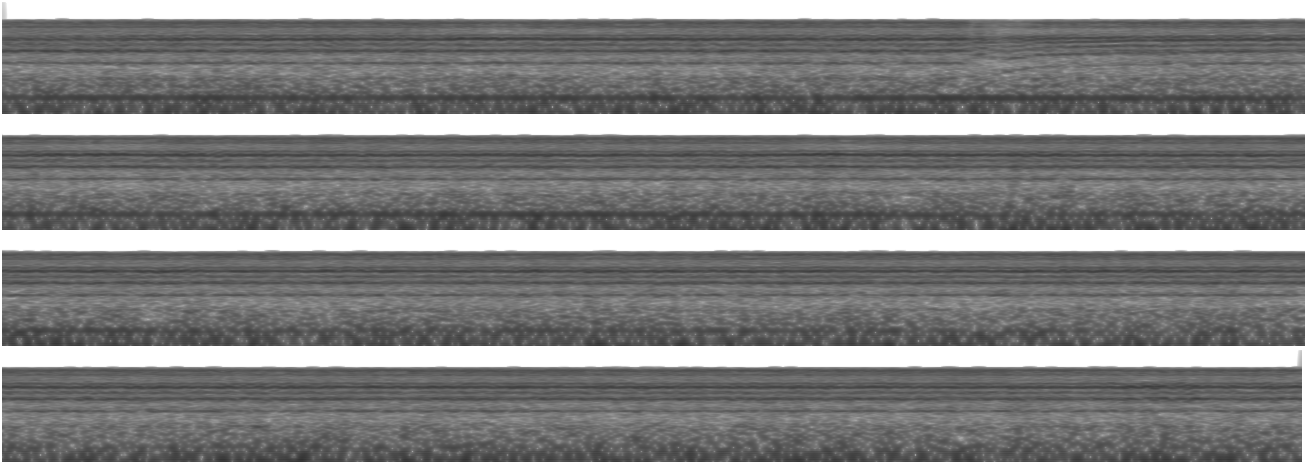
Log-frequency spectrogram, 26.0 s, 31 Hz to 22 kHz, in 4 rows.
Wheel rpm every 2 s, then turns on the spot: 160, 160, 150, 160, 160, 160, 160, 160, 160, 160, 160, 160, 160.
none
